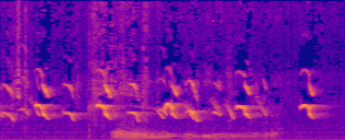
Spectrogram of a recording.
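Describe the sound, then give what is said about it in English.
Baby chicks cheep in quick, high-pitched bursts throughout, while a longer, lower clucking call rises in the middle, all over a steady low background hum. “Oh my, look at the baby chicken. Look at the little chicken.”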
